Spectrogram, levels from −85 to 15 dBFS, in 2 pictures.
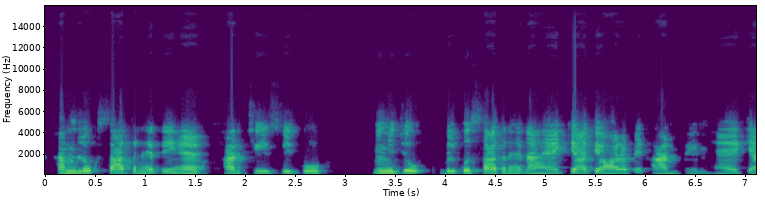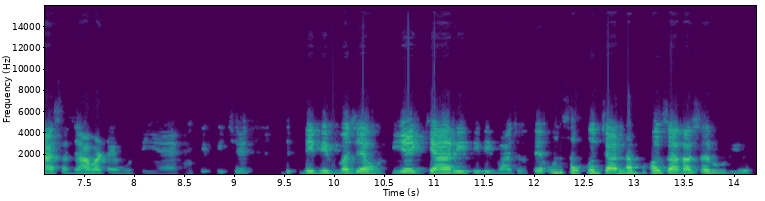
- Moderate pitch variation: No, narrow, 2.1 semitones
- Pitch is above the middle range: Yes, high, 200 Hz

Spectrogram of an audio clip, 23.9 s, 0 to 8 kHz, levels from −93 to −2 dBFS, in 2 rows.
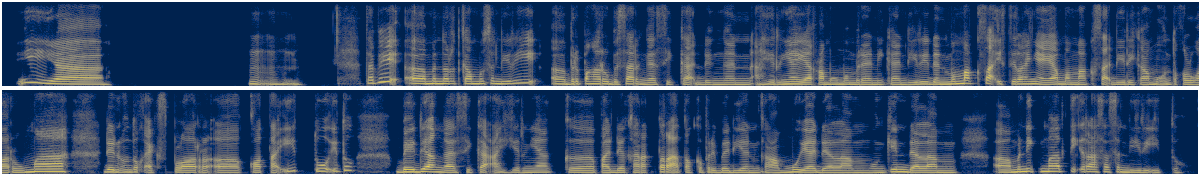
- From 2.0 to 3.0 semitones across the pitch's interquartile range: No, average, 3.6 semitones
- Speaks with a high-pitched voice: Yes, high, 195 Hz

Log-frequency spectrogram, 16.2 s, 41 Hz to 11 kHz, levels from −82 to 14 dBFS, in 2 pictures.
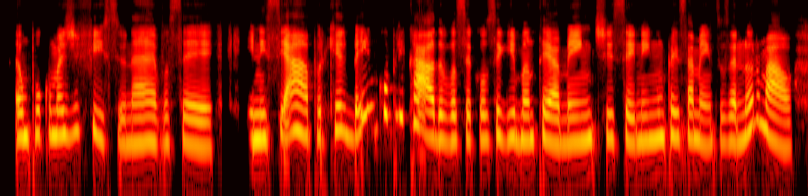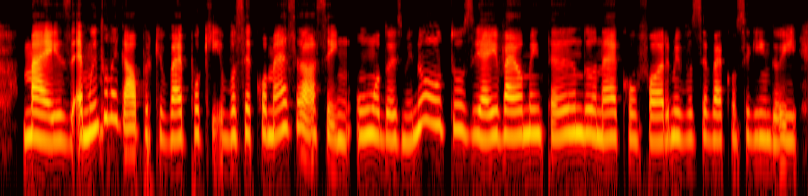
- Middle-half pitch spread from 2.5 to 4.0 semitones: Yes, average, 2.8 semitones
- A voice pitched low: No, high, 220 Hz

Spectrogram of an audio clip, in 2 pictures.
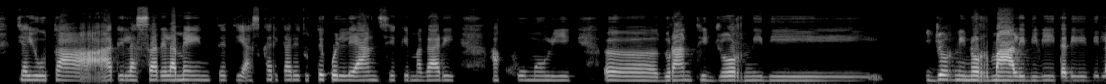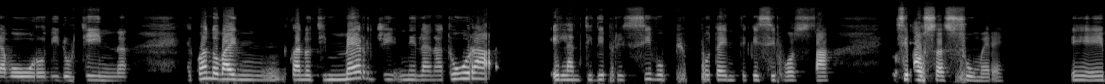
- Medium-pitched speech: No, high, 200 Hz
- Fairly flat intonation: Yes, narrow, 2.0 semitones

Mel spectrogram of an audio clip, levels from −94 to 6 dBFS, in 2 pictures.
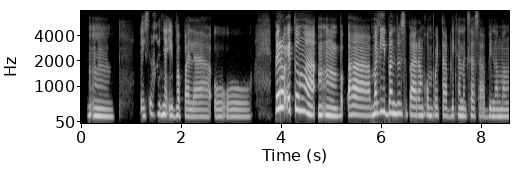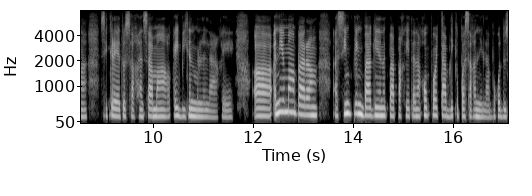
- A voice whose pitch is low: No, high, 205 Hz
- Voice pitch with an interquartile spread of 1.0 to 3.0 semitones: No, average, 3.4 semitones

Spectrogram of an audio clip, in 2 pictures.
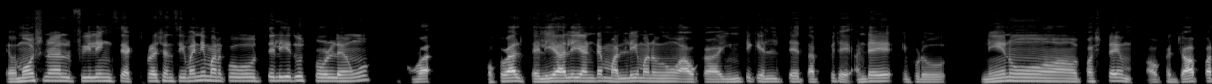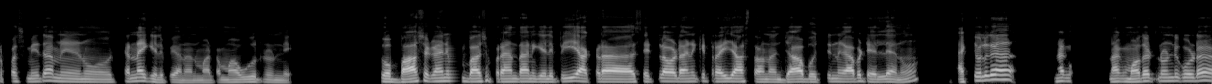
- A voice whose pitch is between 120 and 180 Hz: Yes, medium, 140 Hz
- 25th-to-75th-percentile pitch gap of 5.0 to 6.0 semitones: No, average, 3.6 semitones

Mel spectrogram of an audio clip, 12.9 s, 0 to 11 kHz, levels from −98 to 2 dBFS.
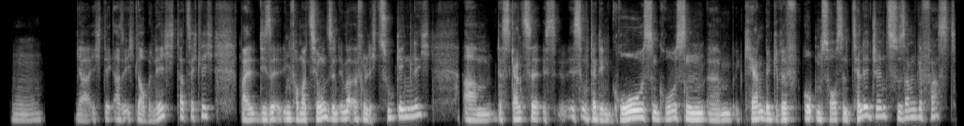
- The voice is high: No, low, 125 Hz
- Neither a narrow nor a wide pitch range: Yes, average, 4.3 semitones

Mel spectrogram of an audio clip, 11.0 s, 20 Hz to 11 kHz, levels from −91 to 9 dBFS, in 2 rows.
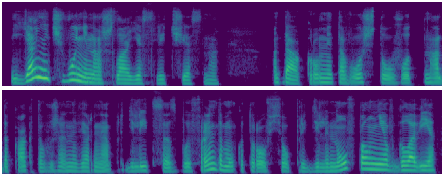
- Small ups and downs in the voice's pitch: No, average, 5.0 semitones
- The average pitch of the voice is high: No, medium, 150 Hz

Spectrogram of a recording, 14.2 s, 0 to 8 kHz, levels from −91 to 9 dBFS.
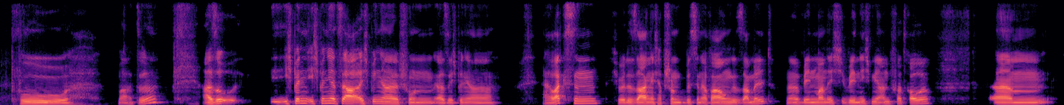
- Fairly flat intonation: No, average, 3.8 semitones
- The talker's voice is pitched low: Yes, low, 120 Hz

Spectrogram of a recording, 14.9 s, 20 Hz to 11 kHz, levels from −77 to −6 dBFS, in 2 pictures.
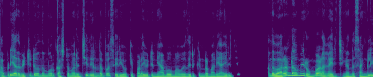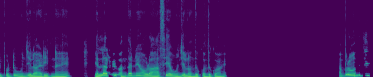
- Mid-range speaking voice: Yes, medium, 155 Hz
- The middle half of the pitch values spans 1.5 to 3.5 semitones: Yes, narrow, 2.6 semitones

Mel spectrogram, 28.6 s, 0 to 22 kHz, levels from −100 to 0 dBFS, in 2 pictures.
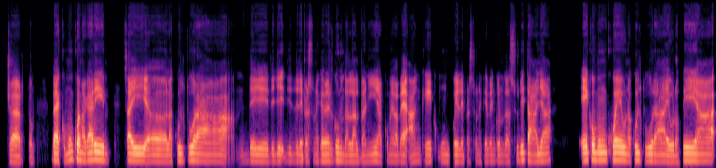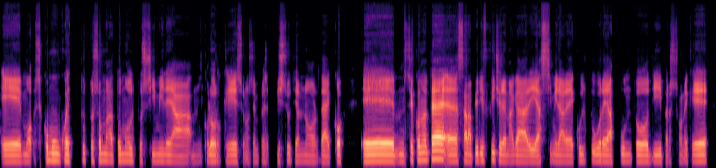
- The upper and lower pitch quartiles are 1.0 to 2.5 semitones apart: Yes, narrow, 1.6 semitones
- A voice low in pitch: Yes, low, 120 Hz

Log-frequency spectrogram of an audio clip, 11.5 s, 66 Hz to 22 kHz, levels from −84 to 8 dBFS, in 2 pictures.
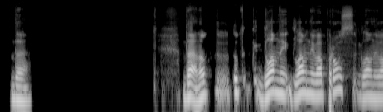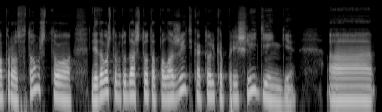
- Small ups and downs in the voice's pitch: No, average, 4.0 semitones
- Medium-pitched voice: Yes, medium, 150 Hz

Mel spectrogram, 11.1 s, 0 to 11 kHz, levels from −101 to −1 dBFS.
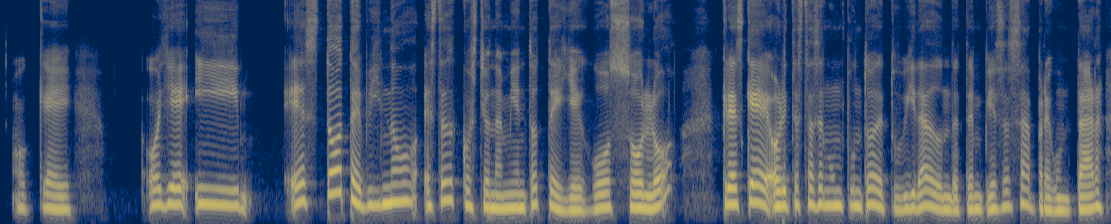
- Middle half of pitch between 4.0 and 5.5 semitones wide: Yes, average, 4.8 semitones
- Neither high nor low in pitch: Yes, medium, 175 Hz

